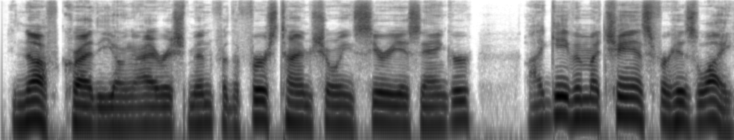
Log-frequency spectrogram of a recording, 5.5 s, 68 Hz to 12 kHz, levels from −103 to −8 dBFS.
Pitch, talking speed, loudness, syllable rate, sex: 130 Hz, 220 wpm, -18 LUFS, 5.5 syllables/s, male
